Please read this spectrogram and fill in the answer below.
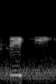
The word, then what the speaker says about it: Nikki: Is that V-I-C-K-Y? – It's Nikki, N-I-K-K-I. – I'm sorry. N-I-K-K-I? – Uh-huh.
